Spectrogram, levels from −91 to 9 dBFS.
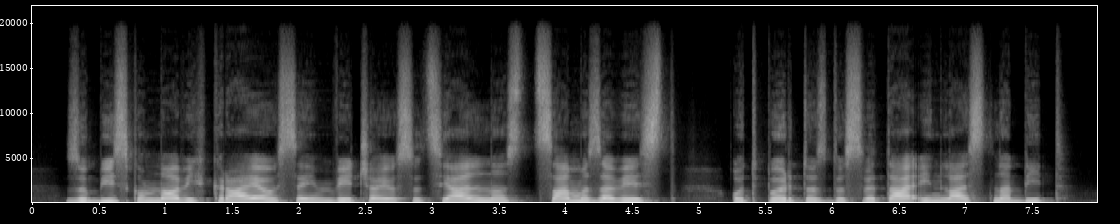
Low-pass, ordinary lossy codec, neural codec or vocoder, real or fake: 19.8 kHz; none; autoencoder, 48 kHz, 32 numbers a frame, DAC-VAE, trained on Japanese speech; fake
